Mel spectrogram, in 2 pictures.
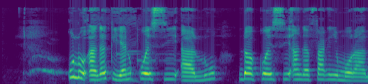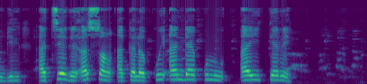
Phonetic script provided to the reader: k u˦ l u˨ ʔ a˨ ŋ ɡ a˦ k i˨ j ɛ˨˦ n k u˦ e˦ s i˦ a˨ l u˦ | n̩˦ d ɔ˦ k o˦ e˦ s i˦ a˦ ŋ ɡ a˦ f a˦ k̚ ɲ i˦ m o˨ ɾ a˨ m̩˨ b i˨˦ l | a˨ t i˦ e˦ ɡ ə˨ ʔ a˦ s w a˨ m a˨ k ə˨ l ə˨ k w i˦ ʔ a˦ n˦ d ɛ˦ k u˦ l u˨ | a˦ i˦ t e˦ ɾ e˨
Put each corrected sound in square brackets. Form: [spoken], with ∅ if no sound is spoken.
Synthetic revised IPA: k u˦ l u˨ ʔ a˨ ŋ ɡ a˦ k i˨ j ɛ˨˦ n k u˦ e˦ s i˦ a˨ l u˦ | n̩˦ d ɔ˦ k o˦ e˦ s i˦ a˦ ŋ ɡ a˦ f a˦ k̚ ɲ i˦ m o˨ ɾ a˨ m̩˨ b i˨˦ l | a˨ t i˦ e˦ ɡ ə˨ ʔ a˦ s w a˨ [ŋ] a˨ k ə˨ l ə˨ k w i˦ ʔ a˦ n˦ d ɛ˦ k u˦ l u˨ | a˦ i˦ t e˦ ɾ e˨

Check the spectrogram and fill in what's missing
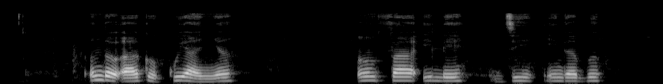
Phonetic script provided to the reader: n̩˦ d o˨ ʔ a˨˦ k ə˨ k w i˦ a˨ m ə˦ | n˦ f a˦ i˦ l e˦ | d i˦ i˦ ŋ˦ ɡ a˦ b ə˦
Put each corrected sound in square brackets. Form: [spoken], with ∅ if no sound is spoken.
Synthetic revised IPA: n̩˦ d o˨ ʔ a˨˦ k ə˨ k w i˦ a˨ [ɲ] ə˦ | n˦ f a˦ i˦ l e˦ | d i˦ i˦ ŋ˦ ɡ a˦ b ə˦

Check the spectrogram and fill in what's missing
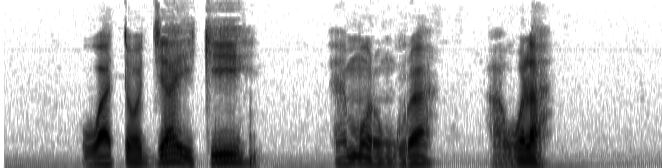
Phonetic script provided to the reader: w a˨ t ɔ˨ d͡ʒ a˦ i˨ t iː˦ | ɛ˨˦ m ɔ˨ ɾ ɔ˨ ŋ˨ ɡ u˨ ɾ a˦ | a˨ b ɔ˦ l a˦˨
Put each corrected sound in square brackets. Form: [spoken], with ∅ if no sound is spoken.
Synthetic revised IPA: w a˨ t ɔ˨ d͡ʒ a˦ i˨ [k] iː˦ | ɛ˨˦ m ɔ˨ ɾ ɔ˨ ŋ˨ ɡ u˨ ɾ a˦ | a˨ [w] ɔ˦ l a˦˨

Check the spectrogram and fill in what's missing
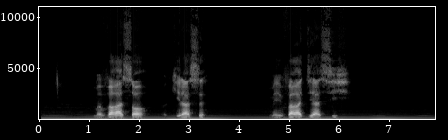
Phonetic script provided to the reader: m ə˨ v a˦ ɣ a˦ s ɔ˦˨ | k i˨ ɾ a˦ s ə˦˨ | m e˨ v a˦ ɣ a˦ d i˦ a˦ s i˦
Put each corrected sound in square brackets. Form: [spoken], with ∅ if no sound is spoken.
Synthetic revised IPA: m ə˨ v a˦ ɣ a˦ s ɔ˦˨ | k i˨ ɾ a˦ s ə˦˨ | m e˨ v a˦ ɣ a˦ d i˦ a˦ s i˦

